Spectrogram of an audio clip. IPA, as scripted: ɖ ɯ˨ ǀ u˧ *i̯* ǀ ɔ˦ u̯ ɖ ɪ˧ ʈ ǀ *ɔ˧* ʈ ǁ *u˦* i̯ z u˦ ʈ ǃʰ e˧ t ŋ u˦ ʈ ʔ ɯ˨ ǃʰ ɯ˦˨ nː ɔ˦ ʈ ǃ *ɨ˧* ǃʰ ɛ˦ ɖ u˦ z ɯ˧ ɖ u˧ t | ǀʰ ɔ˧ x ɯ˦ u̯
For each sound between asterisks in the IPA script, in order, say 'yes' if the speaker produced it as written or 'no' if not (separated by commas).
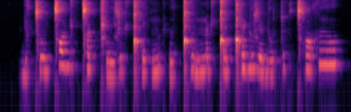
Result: yes, yes, no, no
